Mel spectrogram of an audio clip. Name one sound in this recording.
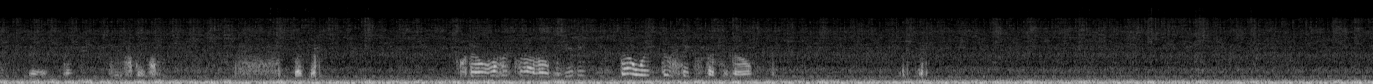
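A propeller aircraft engine idles with a steady low rumble.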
